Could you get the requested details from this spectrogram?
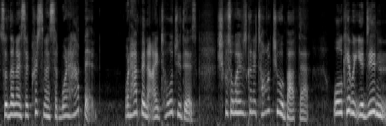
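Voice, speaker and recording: A woman's high-pitched, animated voice with lively intonation at a very fast pace, on a very clean recording with a silent background. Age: 40s. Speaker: former community social committee member. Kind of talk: casual chat.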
